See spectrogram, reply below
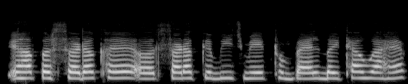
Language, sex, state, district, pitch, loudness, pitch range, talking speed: Hindi, female, Chhattisgarh, Balrampur, 285 Hz, -16 LUFS, 275-290 Hz, 220 wpm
